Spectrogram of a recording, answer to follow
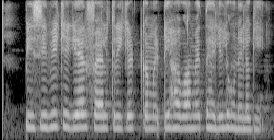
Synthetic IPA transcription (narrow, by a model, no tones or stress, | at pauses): piːsiːbikiɣɛːɾfɛːlkɾɪkeːʈ̚kɐmeːʈiɦɐʋamẽt̪ɛɦliːlɦoːnelɐɡiː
